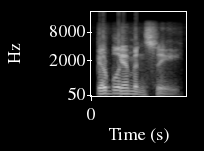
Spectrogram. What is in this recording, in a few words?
"Bibliomancy", American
